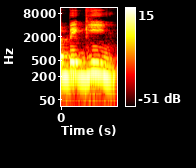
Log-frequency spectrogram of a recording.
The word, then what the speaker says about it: begin: Olha a palavra begin, iniciar, né? Começar. Begin. A sílaba mais forte é o gin.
